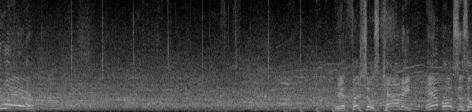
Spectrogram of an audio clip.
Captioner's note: applause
